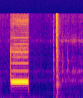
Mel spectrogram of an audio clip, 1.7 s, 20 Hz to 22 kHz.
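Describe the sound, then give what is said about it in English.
A voicemail beep sounds as one steady mid-pitched tone lasting under half a second. After a short silence comes a brief, sharp knock. “You'll have 3 minutes at the tone.”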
